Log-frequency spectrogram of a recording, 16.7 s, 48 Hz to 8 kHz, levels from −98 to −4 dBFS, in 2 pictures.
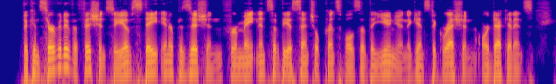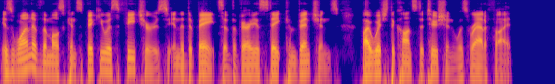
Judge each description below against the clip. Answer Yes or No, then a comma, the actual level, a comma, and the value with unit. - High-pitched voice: No, very low, 85 Hz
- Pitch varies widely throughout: No, average, 3.9 semitones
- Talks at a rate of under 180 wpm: Yes, average, 145 wpm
